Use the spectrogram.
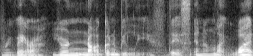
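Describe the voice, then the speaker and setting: A woman talks at a moderate pace in a Puerto Rican accent. Her intonation is lively. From Puerto Rico. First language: Spanish. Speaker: veterinarian. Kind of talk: casual chat, storytelling.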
